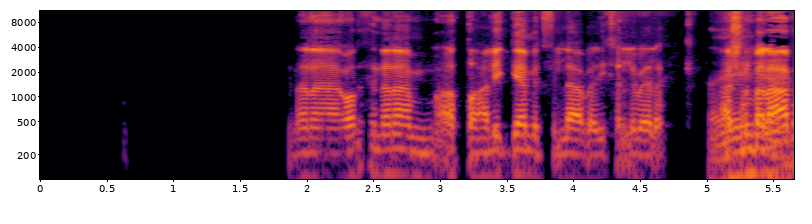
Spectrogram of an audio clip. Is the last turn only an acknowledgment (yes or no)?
yes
